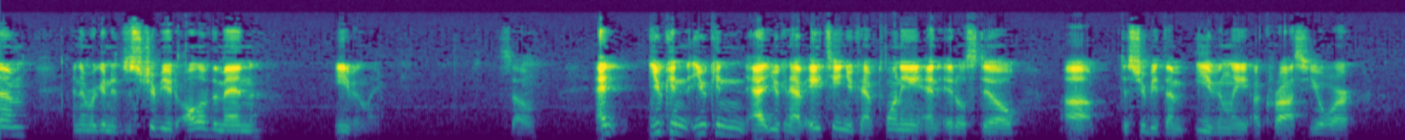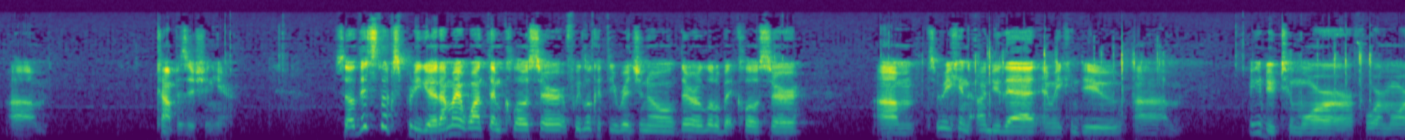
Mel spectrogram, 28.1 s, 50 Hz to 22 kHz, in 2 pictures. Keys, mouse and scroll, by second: 8.1 click, 16.3 click, 20.0 click, 24.0 ctrl+z, 26.4 click, 27.4 ctrl+d.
